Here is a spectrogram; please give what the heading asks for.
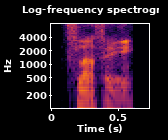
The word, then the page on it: fluffy: British English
